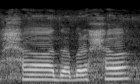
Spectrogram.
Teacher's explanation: حلق کے درمیانی حصے سے ادا ہوتا ہے ہا، اور جب ہم اس کو ادا کرتے ہیں تو ہلکی سیٹی کی آواز نکلتی ہے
